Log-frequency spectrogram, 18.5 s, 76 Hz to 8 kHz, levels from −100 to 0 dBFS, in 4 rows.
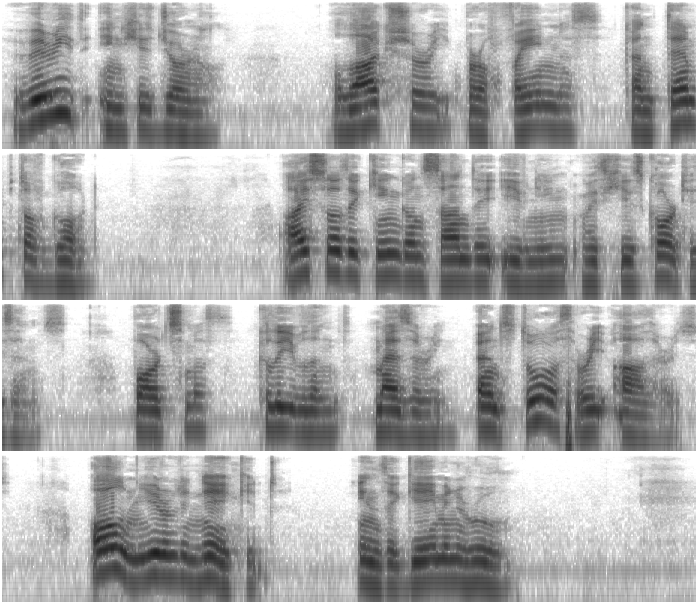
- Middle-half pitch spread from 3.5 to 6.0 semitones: No, average, 2.9 semitones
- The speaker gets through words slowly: Yes, slow, 115 wpm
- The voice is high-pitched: No, medium, 140 Hz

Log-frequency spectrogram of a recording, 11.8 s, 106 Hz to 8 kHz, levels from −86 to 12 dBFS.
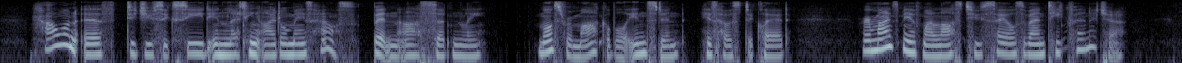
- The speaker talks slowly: No, average, 145 wpm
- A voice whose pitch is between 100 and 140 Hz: No, high, 200 Hz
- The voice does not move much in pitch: No, average, 3.4 semitones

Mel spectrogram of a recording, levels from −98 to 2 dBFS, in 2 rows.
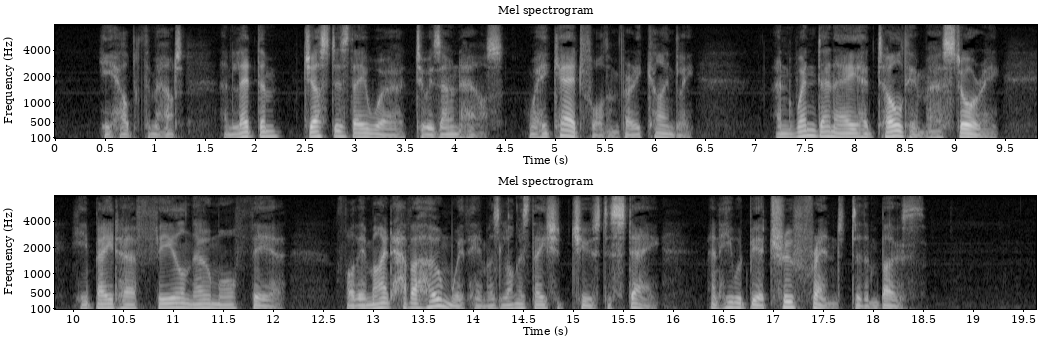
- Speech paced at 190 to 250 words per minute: Yes, average, 195 wpm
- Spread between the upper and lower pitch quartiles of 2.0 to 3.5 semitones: No, average, 4.8 semitones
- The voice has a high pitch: No, low, 100 Hz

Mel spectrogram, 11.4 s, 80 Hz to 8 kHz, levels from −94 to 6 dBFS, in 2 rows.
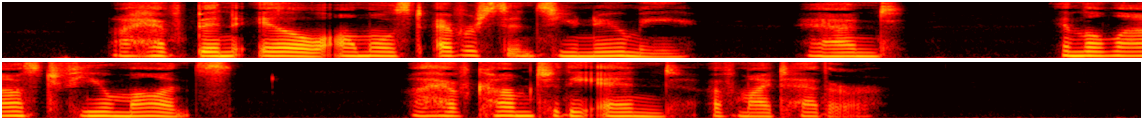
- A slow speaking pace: Yes, slow, 130 wpm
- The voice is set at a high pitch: Yes, high, 210 Hz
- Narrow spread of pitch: Yes, narrow, 1.8 semitones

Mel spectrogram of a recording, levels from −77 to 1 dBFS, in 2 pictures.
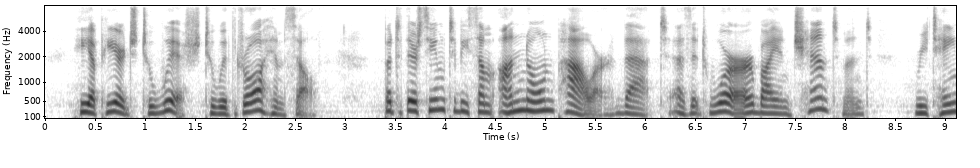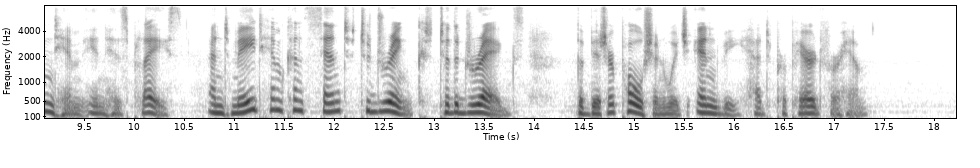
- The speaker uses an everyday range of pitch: Yes, average, 5.0 semitones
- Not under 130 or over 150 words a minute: Yes, average, 145 wpm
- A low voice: No, high, 205 Hz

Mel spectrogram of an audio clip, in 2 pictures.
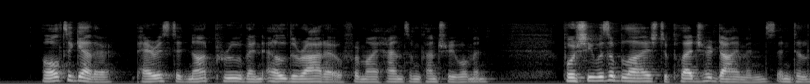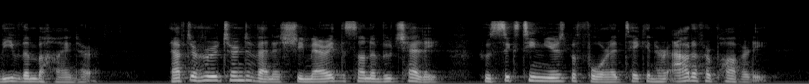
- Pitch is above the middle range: No, low, 135 Hz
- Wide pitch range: No, average, 3.4 semitones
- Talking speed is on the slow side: No, average, 180 wpm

